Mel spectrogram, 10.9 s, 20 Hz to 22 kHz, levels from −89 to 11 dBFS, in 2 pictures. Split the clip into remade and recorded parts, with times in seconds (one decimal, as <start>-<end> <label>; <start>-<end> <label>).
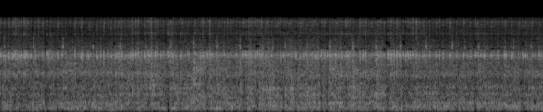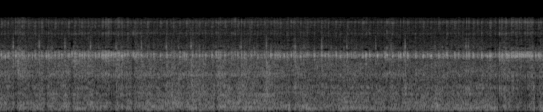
0.0-8.2 recorded; 8.2-8.8 remade; 8.8-10.9 recorded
